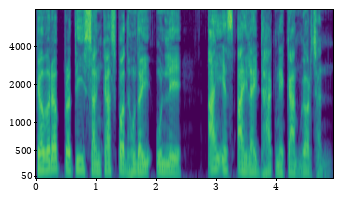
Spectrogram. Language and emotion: Nepali, neutral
